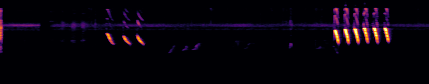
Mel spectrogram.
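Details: Young great tit singing, used as a lure so kept birds sing: a few soft falling whistled notes, faint twitters, then a loud series of six clear downslurred notes repeated quickly and evenly, over a constant high hum.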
